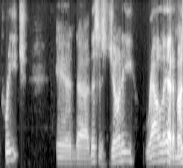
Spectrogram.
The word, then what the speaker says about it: Rowlett: And this is Johnny Rowlett. Am I saying that right? You did say it right. Good job, Rowlett. You know, a lot of people get my name wrong too.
